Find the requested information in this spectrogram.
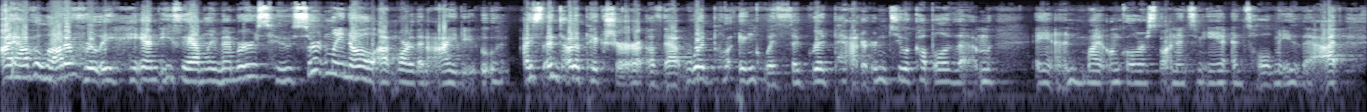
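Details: Adult woman with a lifelong vocal disorder, a medical condition; vocal tremor.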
